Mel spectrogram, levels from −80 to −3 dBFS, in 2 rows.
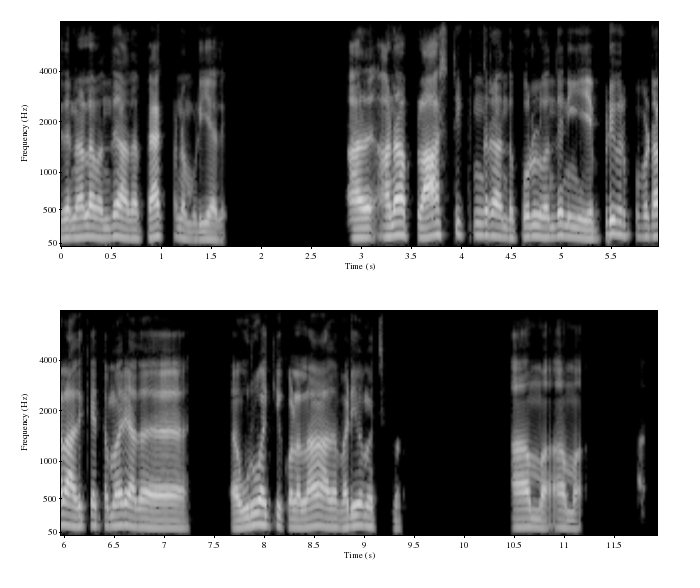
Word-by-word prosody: இதனால 130 +2 +1
வந்து, 135 +4 0
அத 120 - -1
பேக் 140 +1 +2
பண்ண 125 -4 -4
முடியாது. 105 +1 -4 1.3
அத 125 - +6 0.2
ஆனா 155 +3 +6 0.2
பிளாஸ்டிக்ங்கிற 160 +2 +1
அந்த 125 -2 -5
பொருள் 140 0 -1
வந்து, 135 +3 -3
நீங்க 130 -2 -2
எப்டி 165 +11 -2
விருப்பப்பட்டாலும், 145 -2 +1
அதுக்கேத்த 130 0 -3
மாரி 145 +1 +3
அத 120 - -1 0.9
அ - - +2
உருவாக்கிக் 140 -2 0
கொள்ளலாம், 115 +4 +2
அத 120 - 0
வடிவமைச்சுக்கலாம். 130 +1 -3 1.2
ஆமா, 115 -2 0 0.2
ஆமா. 105 -3 -3 0.6
அ. - - -15
130 Hz, 130 wpm, -23 LUFS, 120-145 Hz, 1.3 s, அத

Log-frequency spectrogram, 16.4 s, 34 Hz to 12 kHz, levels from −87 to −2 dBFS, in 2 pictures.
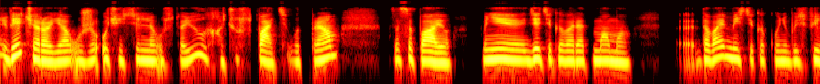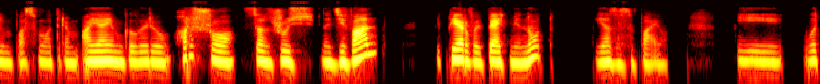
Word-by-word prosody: вечера 205 - +4
я 165 +1 +2
уже 175 +1 -3
очень 190 -3 -3
сильно 180 0 -1
устаю, 180 +9 -4
и - - -9
хочу 165 - -9
спать, 175 -5 +1
вот 165 -1 -9
прям 215 +7 +2 0.5
засыпаю. 175 -5 +2 0.3
Мне 190 -1 +3
дети 190 +1 +1
говорят: 175 -1 -1
"Мама, 175 -3 -1 0.5
э, - - -11
давай 190 +6 0
вместе 200 -5 -2
какой-нибудь 175 -1 -6
фильм 165 -5 -4
посмотрим." 155 +1 -7
А 175 - +2
я 175 0 +5
им 165 -2 +2
говорю: 160 0 -3
"Хорошо." 190 -8 0
Сажусь 165 -7 -1
на 165 -3 -2
диван, 180 - +6 0.6
и - - -16
1 175 -5 +6
5 165 +3 +5
минут 165 +9 -1 0.5
я 160 +1 -3
засыпаю. 135 0 -8 0.7
И 165 -2 -5 0.2
вот, 180 -1 -6
175 Hz, 140 wpm, -23 LUFS, 160-185 Hz, 0.7 s, диван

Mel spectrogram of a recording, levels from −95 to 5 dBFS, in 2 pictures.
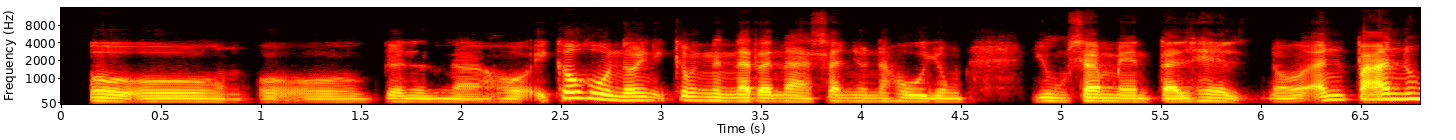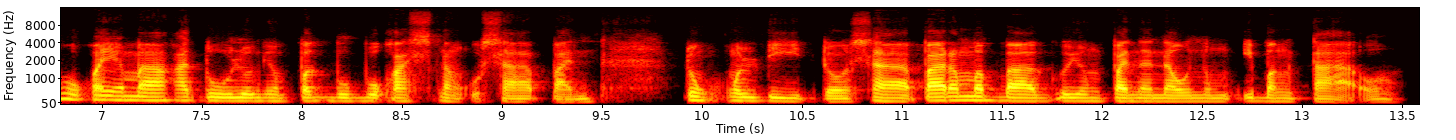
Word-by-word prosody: Oo, 110 -5 0
oo. 100 -1 -6
Ganun 110 -2 -3
nga 95 -1 -4
ho, 105 -1 -3
ikaw 230 -1 +3
ho, 210 -5 +5
'no, 145 -3 +2
ikaw 145 +3 -3
na 135 - 0
naranasan 120 -2 +1
nyo 120 - -6
na 115 +2 -6
ho 120 - -1
'yung 110 -1 -3 0.3
yung 125 -2 -4
sa 130 0 +5
mental 110 -2 +1
health 115 -3 -2
'no, 110 +1 -3
an 175 +2 +1
paano 200 +3 +5
ho 185 - 0
kaya 160 -4 +1
makakatulong 140 -3 +1
yung 120 - -6
pagbubukas 125 -1 -2
ng 125 -4 -5
usapan 105 -2 -4 0.5
tungkol 135 -2 0
dito 115 -4 -3
sa 120 +1 +2
para 140 +2 +7
mabago 130 -4 +2
yung 125 -2 -3
pananaw 115 -1 +2
nung 115 -1 -6
ibang 120 -3 -3
tao? 100 -2 -4
120 Hz, 170 wpm, -22 LUFS, 110-130 Hz, 0.5 s, para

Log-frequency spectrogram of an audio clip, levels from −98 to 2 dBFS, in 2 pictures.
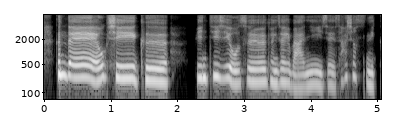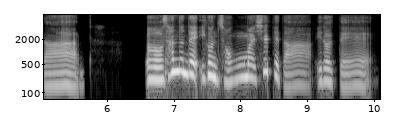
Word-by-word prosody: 근데 240 -6 +6
혹시 225 0 +3
그 195 -3 +3 0.4
빈티지 230 0 -1
옷을 185 +1 0
굉장히 180 -1 -4
많이 145 +3 -5
이제 150 0 -8
사셨으니까 155 - -8 1.0
어 210 0 +1
샀는데 295 +2 +3
'이건 240 +2 +1
정말 215 +4 -5
실패다.' 155 - -8
이럴 190 0 -8
때 150 -3 -14
195 Hz, 215 characters per minute, -18 LUFS, 160-235 Hz, 1.0 s, 근데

